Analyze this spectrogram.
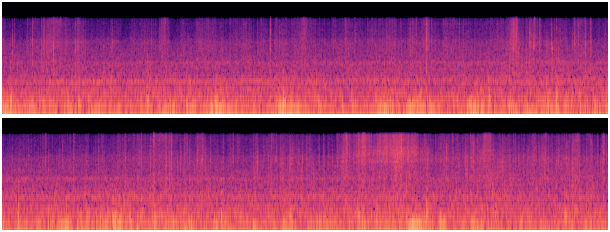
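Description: Heavy rain pattering and drumming on a car's windshield and body, heard from inside the cabin while driving, over a low, uneven rumble. A brief louder hiss comes near the end.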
